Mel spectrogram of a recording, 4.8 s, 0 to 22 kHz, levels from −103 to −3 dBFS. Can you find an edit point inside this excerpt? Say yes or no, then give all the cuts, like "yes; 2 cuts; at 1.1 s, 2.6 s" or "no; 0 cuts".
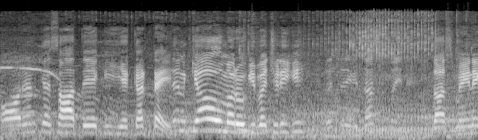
yes; 1 cut; at 1.8 s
